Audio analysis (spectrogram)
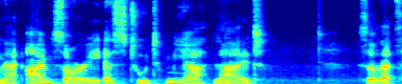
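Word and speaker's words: es tut mir leid: a similar way of saying that I'm sorry es Tut Mia lied so that's how you say that uh excuse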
